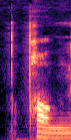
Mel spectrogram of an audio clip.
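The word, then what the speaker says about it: ポン: In Japanese it's chi, and in Japanese pong is pon.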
